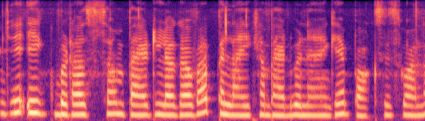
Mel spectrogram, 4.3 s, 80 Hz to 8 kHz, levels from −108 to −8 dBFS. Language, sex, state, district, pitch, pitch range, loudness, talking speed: Hindi, female, Haryana, Charkhi Dadri, 245 Hz, 230-260 Hz, -18 LUFS, 195 wpm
